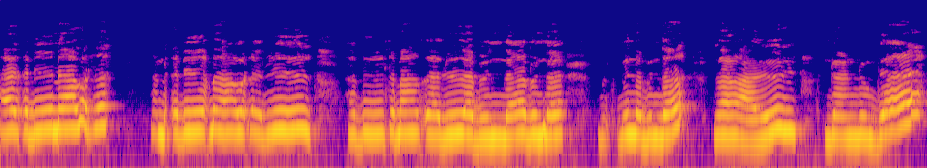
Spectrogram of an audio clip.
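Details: Young woman with cerebral palsy and speech difficulty since childhood; dysarthria (cerebral palsy).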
